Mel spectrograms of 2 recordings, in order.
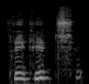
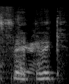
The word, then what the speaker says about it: Friedrich: her something um better I love that you are also pronouncing Frederick's name correctly with that German pronunciation I don't know if it's the American or English weight when I say Frederick but Friedrich is the original German way not Frederick never Frederick but Friedrich or Friedrich but you are doing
